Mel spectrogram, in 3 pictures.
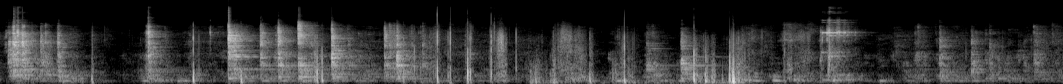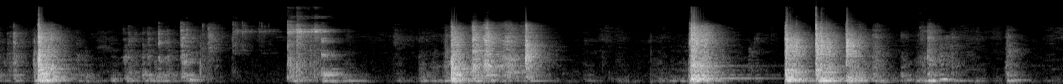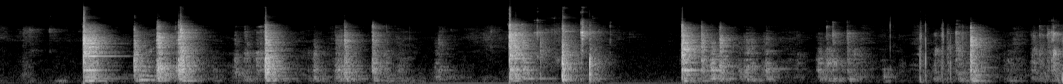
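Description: Steel parts and hand tools clanking and knocking as a sheet-steel part is bolted onto the frame of a wheeled brush cutter. Sharp knocks come every second or so, some with a brief metallic ring.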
